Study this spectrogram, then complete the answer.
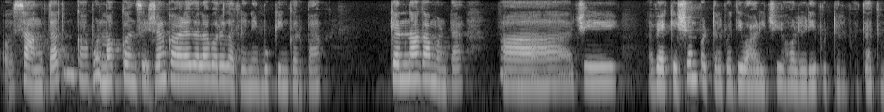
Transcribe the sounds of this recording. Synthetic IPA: saŋɡt̪at̪umkãpəɳməɡkənseɕənkəɭɭjad͡zalabəɾəd͡zat̪lənibukiŋɡkəɾpakː | ɛnːaɡãm̤əɳt̪a | t͡ɕi | ʋɛkeɕənpəʈːəlpət̪iʋaɭit͡ɕiɦɔliɽepəʈəlpəd͡zat̪u

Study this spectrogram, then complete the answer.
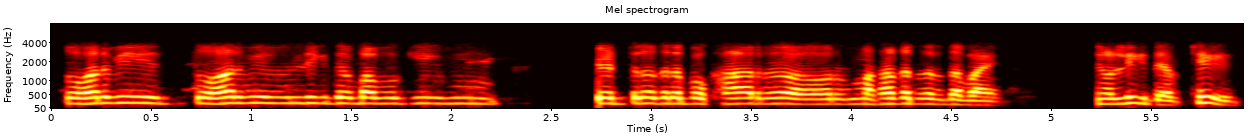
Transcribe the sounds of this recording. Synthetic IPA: t̪oɦəɾbʱit̪oɦəɾbʱilɪk̚ʰd̪ebaːbuki | peːʈ̚t̪ɾəd̪ɾbokʰaːɾɔːɾmɐt̪ʰad̪əɾəd̪əɾd̪ɐbaːe | ɪnõlɪk̚ʰd̪eɐb̚ʈʰiːk

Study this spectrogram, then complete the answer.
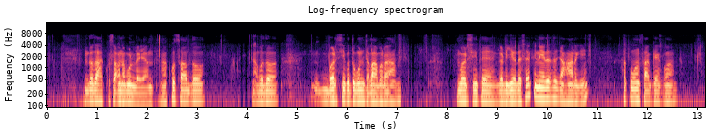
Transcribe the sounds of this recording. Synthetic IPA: d̪ɔd̪ɔɦakusapnabulːɛjahakusap̚d̪ɔ | abud̪ɔ | bəɽsikɔt̪ubunt͡ʃalabaɽaʔa | bəɽsit̪ɛɡəɖijəɾɛsɛkinɛd̪ɛɛd͡ʒaɦãɾɛɡi | hakuwansap̚kɛkɔa

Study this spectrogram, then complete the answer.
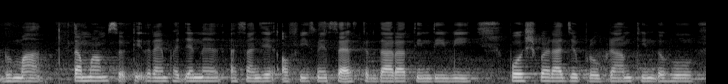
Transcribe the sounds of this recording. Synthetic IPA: bɪmã | t̪ɐmaːmsʊ̰ʈʰḭt̪ɐɾəɦɪ̃bʱɐʄənɐsãːɲd͡ʑeʔaːfiːsmẽsɛːst̪əɾd̪aːɾat̪ʰĩːn̆d̪iʋiː | poːʃbəɽad͡ʑoːpɾoːɡɾaːmt̪ʰĩːn̆d̪oɦoː

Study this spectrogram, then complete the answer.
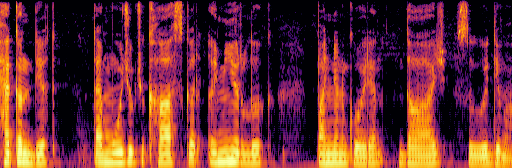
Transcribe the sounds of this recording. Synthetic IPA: hɐkɐnd̪it̪ʰː | ɐmuːd͡ʒub̚t͡ʃukʰaːskɐɾɐmiːɾlɨkʰ | pɐnʲːɐnkoːɾʲɐnd̪aːd͡ʒsɨʋɨd̪iʋãːn

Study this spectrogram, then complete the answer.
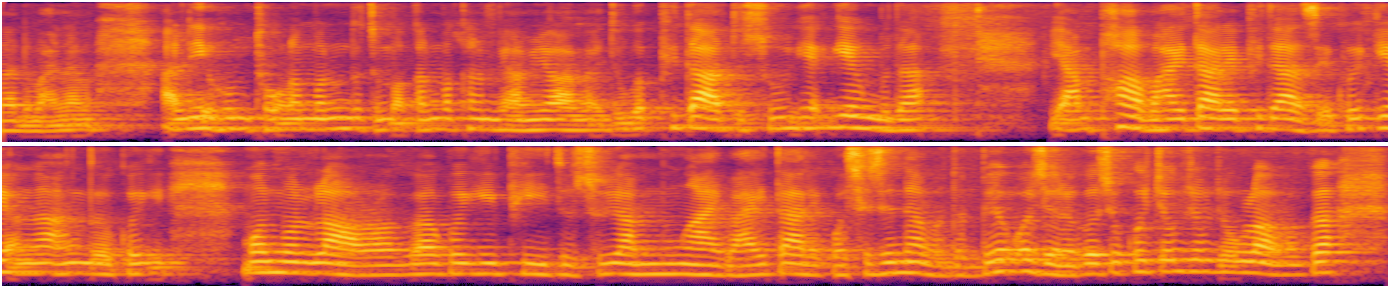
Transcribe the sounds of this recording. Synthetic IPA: aduma̰jna̰a̰liɦumtʰɔk̚namɐnuŋdasʰuma̰kʰanmakʰanmajamjawamaaduɡapʰidadusuhek̚jeŋbɐda | jampʰabɐɦajtaɾepʰidazeɐkʰojɡiaŋaːŋdɔkʰojɡi | mɔnmɔnlawɾaɡaːkʰojɡipʰidusujamnuŋajbaɦajtaɾekʰojsizinabɐdabekojzaɾaɡasukʰojt͡ʃɔkt͡ʃɔk̚t͡ʃɔklawɾaɡa

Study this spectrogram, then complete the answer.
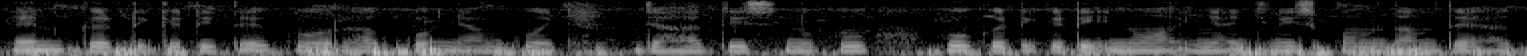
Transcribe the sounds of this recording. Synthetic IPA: hɛnkəʈikəʈit̪ɛɡɔɾɦakːɔʔɲamkoɲd͡ʒaɦãt̪isnukuhukəʈikəʈiʔnɔwãʔḭɲaʔd͡ʒiniskɔmd̪amt̪ɛɦak

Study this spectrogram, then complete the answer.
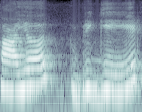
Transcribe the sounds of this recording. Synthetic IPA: ajəɾ | bɾiɡeɖ

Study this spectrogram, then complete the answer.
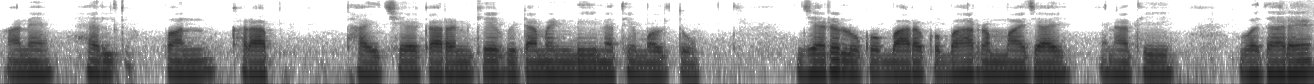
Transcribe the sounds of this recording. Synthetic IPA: ənehelt̪ʰpəɳkʰəɾab | t̪ʰajt͡ʃʰekaɾəɳkeʋiʈamiɳɖinət̪ʰiməlt̪ũ | d͡ʒjaɾelokobaɾəkobaɦɾːəmːãd͡ʒaj | enat̪ʰi | ʋəd̪ʱaɾe

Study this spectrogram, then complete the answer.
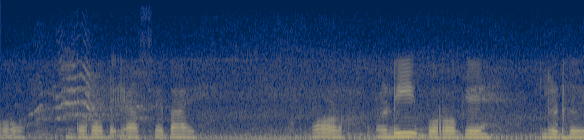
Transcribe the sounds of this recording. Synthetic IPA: ɔ | d̪ɔɦɔlɛ̰ʔjasɛd̪aj | ɔɽəɽibɔɾɔɡɛləɖɦə

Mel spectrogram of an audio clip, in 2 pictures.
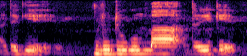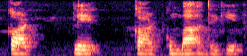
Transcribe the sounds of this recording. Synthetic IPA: d̪əɡḛ | luduɡumbad̪əɡeke | kaːɾʈ̚ | ple | kaːɾʈɡumbad̪əɡe

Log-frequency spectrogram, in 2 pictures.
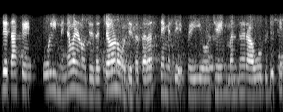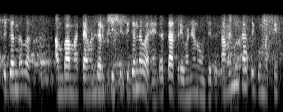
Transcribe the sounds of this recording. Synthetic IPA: d͡ʑeːt̪ɐʋ̤ãkʰeː | poːlimẽnɐʋɐɲəɽ̃oɦʊd͡ʑet̪ɐt͡ɕɐəɽ̃oɦʊd͡ʑet̪ɐt̪ɐɾɐst̪emẽɗebʱɐiod͡ʑɐinmɐ̃nd̪ʱəɾaːʊɦobɪɗɪsisɪɡʱə̃nd̪əʋəɐ̃mbamãt̪ɐːʋə̃nd̪əɾbɪɗɪsisɪɡʱə̃nd̪əʋəʔɛ̃ːɗɐt̪at̪ɪɾeʋɐɲəɽ̃oɦʊd͡ʑet̪ɐt̪ɐãʋɐɲisaːsiɡʊmət̪ʰeː

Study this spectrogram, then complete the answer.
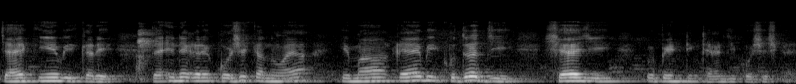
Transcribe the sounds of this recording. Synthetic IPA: t͡ɕaːɦekiːə̃bʱɪkɐɾe | t̪ɐɪnəkɐɾekoːʃ̬ɪʃkɐ̃nd̪oaːɦijã | kɪmãːkɐ̃ɦɪ̃bɪkʊd̪ɾət̪̚d͡ʑiː | ʃɐɾd͡ʑiːpẽːɳʈɪ̃ŋɡʈʰaːəɽ̃d͡ʑiːkoːʃɪʃkɐɾe

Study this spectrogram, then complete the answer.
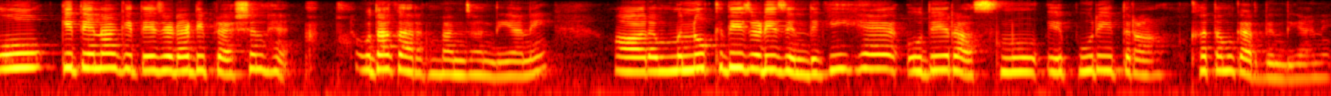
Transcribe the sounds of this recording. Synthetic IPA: oːkɪt̪eːnãːk̬ɪt̪eːd͡ʒeːɽaːɖɪpɾɛːʃənɦɛːoːd̪aːkəɾbənd͡ʒãːnd̪ijãːneː | ɔːɾmənʊkʰd̪iːd͡ʒeːɽiːzɪnd̪əɡiːɦɛːoːd̪eːɾəsnũːeːpuːɾiːt̪əɾãː | kʰət̪əmkəɾd̪ɪnd̪ijãːneː

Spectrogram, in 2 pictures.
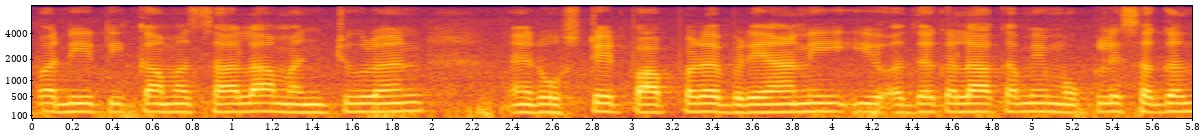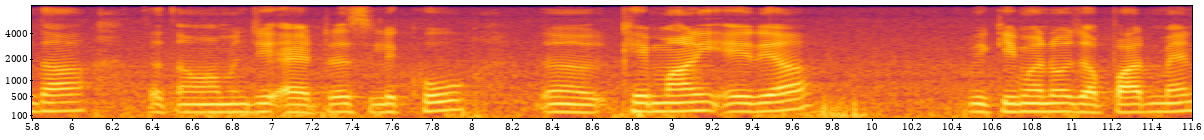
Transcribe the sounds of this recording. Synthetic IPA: pɐniʈiːkamɐsaːlamɐ̃ɲt͡ɕuːɾənɪ̆ | ɛ̃ːɾoːsʈeːʈpaːpəɾbʱɪɾjaːniɪɦoɐd̪ʱəkɐlaːkəmẽmoːkɪlesɐɡʱə̃n̆t̪ʰa | t̪ɐt̪ɐʋ̤ãmʊ̃ɦɪ̃ɲd͡ʑiʔɛːɖɾeːslɪkʰo | kʰeːmaːɽ̃iʔeːɾija | ʋɪkimɐnoːd͡ʑɐpaːɾʈmẽːn

